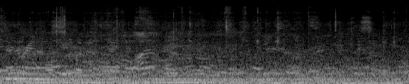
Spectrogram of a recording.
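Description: Chatter of people talking, with a low steady rumble underneath.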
